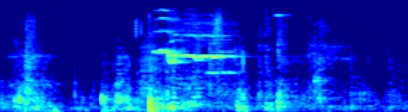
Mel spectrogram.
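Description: Barber chair being swivelled by hand: a few light knocks and a brief high-pitched squeak about a second and a half in.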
